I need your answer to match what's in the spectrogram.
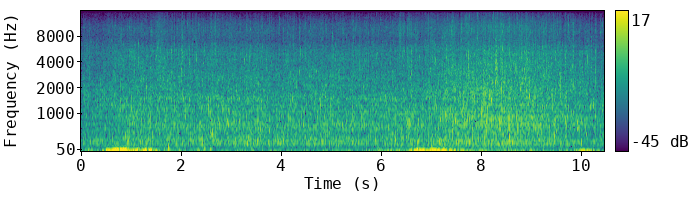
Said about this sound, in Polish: Potok. To chyba każdy z nas usłyszał, że to jest potok.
